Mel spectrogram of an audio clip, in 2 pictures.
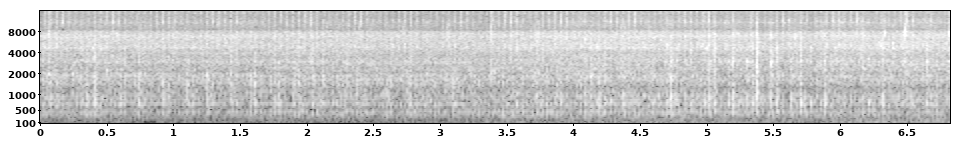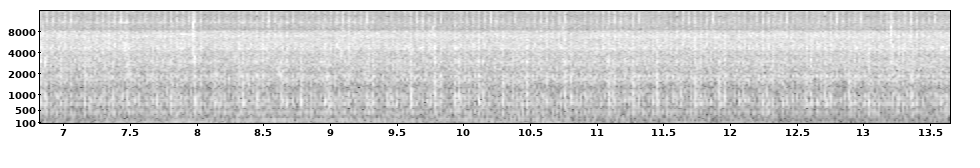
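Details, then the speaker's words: Toyota Corolla E150 at idle: uneven rattling knock about three times a second; owner first suspected the water pump, but loosening the alternator belt showed a broken alternator overrunning clutch pulley with heavy play. "в общем услышал стук бряк похожие такое было когда помпа сломалась вот сейчас думал что помпа разобрал ослабил ремень генератора вот увидим люфт на обгонные муфты"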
